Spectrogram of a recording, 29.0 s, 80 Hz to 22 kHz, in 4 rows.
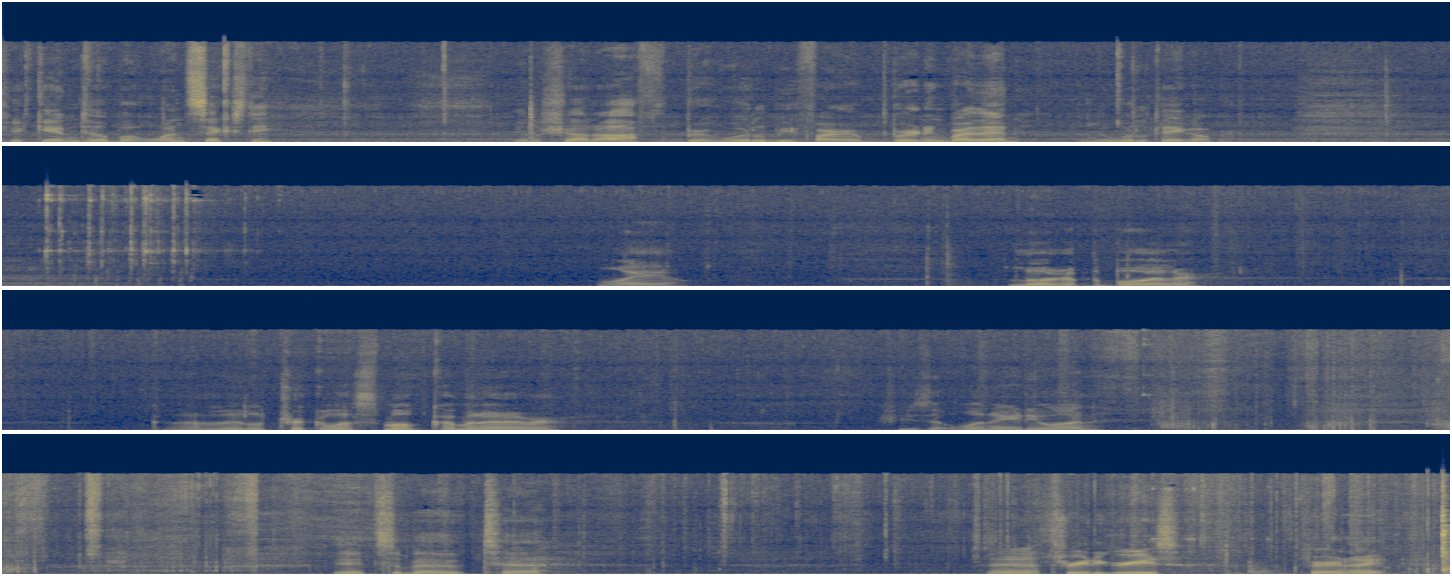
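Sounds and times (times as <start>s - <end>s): burner humming: 0.0s - 7.8s
light metallic clinks: 7.4s - 8.6s
footsteps crunching in snow: 19.3s - 28.9s.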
